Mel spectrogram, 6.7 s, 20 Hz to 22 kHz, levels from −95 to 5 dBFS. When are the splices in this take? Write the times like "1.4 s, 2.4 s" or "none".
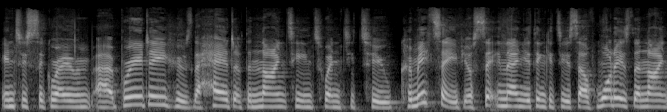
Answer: none

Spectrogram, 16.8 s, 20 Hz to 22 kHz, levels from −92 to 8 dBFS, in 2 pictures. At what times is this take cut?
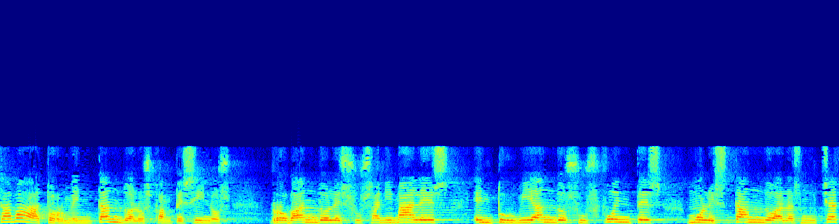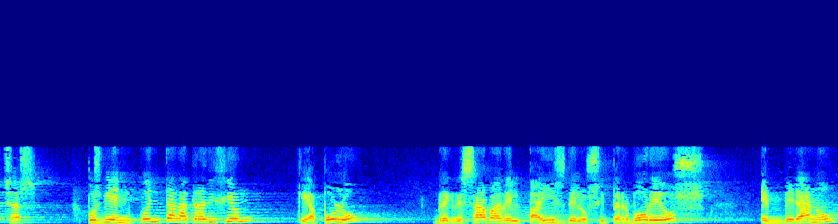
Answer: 9.1 s

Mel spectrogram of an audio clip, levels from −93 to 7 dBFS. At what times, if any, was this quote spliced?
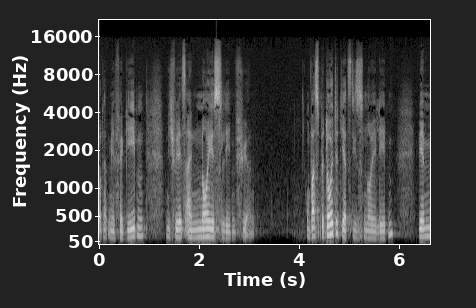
none

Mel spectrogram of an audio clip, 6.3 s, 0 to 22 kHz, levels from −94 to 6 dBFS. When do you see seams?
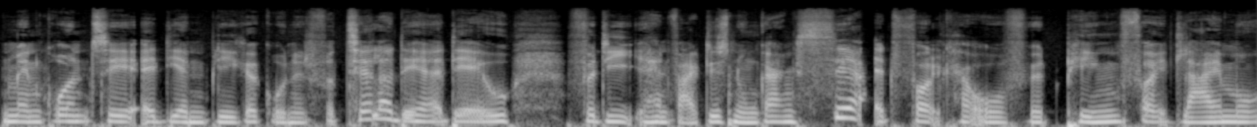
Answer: none

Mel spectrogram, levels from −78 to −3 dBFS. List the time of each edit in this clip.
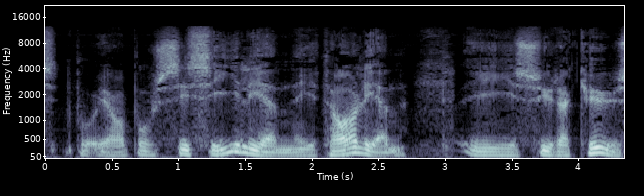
3.1 s

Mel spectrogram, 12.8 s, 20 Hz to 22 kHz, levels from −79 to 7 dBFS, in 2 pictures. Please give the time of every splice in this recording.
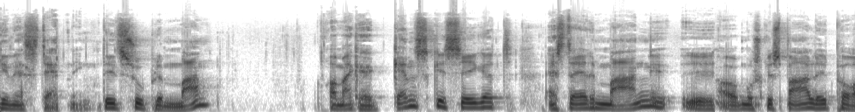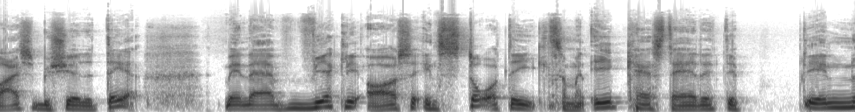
5.3 s

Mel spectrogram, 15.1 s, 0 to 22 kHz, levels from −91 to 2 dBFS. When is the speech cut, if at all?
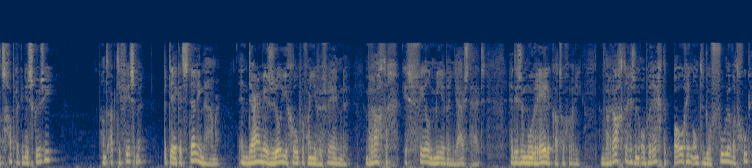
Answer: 7.2 s

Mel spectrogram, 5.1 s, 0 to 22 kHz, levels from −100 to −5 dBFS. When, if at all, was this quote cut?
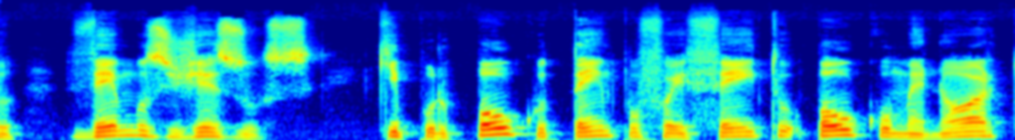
4.0 s

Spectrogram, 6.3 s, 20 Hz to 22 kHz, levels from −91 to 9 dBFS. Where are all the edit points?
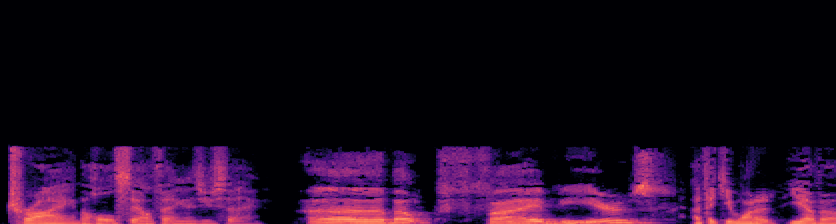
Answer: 5.1 s

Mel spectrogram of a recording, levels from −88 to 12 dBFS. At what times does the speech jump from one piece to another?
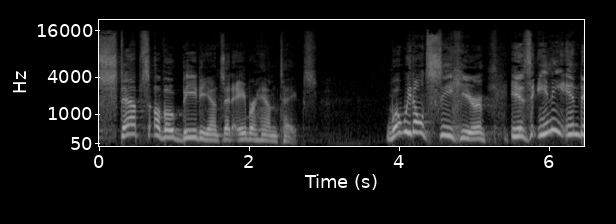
1.6 s

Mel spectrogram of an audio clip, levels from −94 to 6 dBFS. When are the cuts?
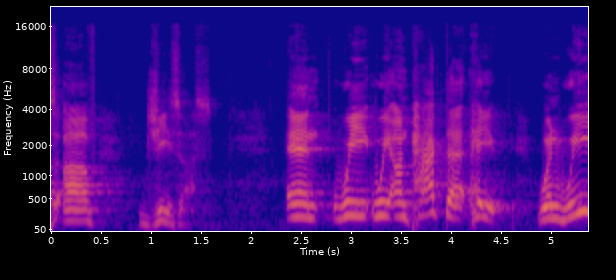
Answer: none

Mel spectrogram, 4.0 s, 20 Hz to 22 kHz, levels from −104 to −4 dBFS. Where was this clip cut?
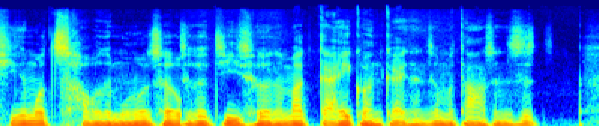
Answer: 1.2 s

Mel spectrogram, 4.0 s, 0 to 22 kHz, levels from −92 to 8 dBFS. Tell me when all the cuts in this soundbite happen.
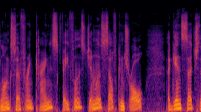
1.2 s

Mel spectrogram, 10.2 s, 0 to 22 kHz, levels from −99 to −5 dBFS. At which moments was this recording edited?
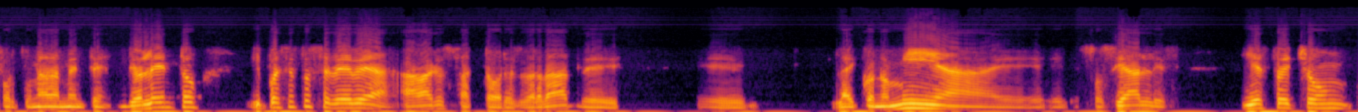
8.1 s

